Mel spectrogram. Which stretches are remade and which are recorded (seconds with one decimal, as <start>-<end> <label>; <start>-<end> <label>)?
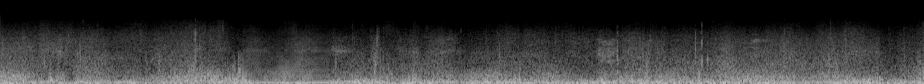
0.0-2.4 recorded; 2.4-3.3 remade; 3.3-9.2 recorded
